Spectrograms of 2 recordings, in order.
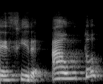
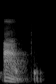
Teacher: de diptongo cualquier diptongo la unión de dos vocales la e la simplifica y elimina uno de los sonidos vocálicos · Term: simplificación de diptongo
